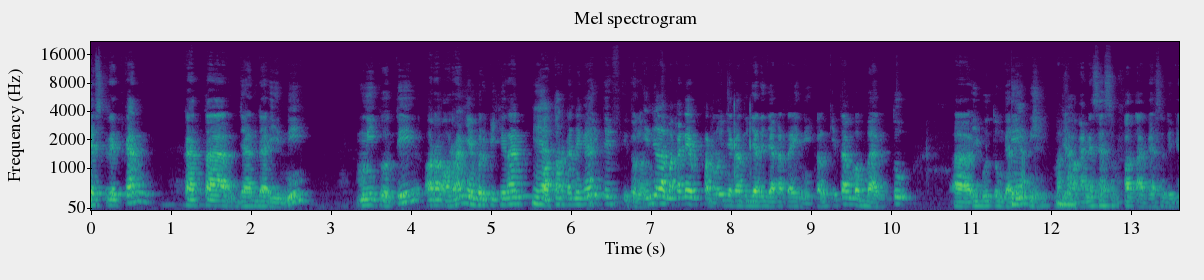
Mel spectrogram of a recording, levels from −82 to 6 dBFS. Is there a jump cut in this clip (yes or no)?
yes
